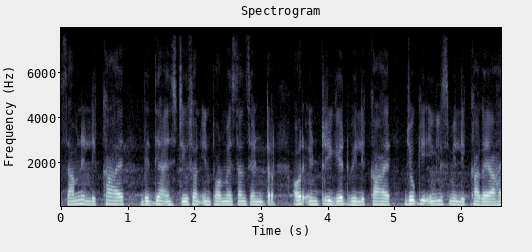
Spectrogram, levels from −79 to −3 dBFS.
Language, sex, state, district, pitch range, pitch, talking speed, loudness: Hindi, male, Uttar Pradesh, Lalitpur, 135-155 Hz, 140 Hz, 180 wpm, -17 LUFS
